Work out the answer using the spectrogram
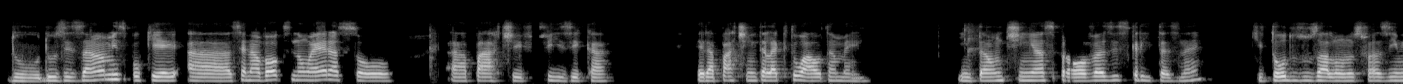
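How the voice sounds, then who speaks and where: A woman's voice: fairly low pitch, dry recording. A woman recalling her family's role in a project, reflective and full of "né" tags. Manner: slow, reflective, many "né" tags. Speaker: guest, daughter of the master. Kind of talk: storytelling in interview. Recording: dull dry sound.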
